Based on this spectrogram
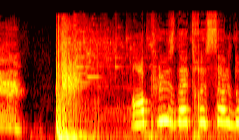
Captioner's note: glass break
